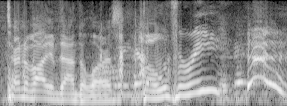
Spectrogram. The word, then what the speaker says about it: Bovary: Bovary? Rhymes with a female body part.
